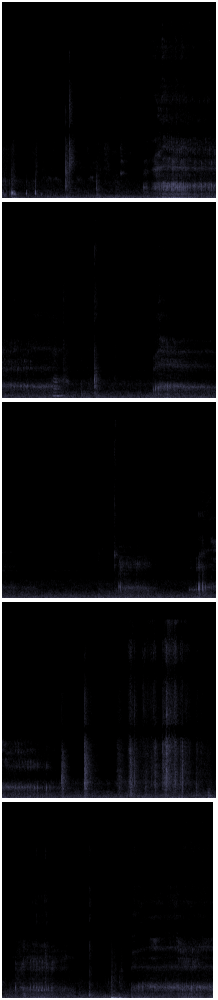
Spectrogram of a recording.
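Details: Imitated snoring: an adult pretends to sleep and snore to distract someone. Repeated rough, rattling fake snores about every four seconds in a small, quiet room.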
